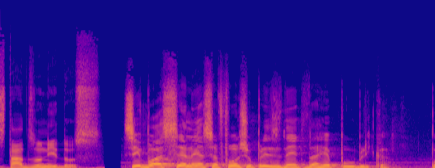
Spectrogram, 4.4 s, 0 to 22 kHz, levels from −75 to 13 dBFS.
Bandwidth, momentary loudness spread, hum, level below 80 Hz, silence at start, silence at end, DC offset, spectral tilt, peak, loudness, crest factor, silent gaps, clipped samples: 16 kHz; 10 LU; none; -38 dBFS; 0 s; 0 s; under 0.1%; -5 dB/octave; 0 dBFS; -13 LUFS; 12 dB; 1.05-1.20 s; under 0.1%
